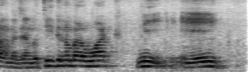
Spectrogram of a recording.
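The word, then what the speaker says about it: 你: ওয়া মানে হচ্ছে এখানে উচ্চারণ, এই চাইনিজটা যারা উচ্চারণ করতে পারবে না তাদের জন্য এখানে উচ্চারণ রয়েছে ওয়া।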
